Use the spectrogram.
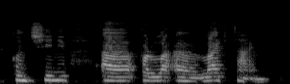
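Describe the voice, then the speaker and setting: This woman's voice is somewhat breathy. She speaks with a Portuguese accent. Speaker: neurologist, clinic director. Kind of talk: medical webinar lecture. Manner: halting, many fillers.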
